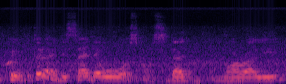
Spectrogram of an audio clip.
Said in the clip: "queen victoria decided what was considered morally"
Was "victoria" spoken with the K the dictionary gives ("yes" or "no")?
no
